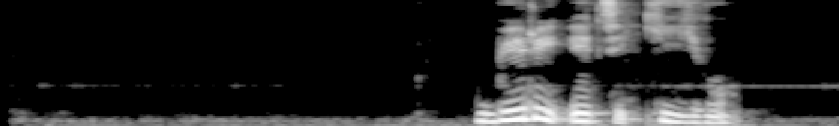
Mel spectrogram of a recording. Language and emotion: Russian, neutral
